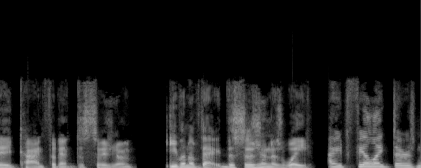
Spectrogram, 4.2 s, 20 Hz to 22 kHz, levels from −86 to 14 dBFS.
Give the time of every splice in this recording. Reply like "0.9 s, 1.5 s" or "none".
3.3 s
